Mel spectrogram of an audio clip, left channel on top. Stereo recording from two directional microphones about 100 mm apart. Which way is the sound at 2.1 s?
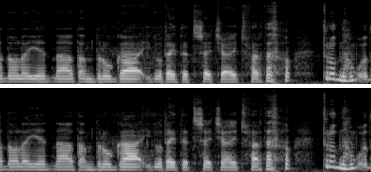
25° right (ahead or behind).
